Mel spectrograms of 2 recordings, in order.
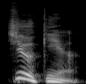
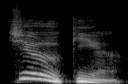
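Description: First: The phrase is said at normal conversational speed. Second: The phrase is said slowly and deliberately. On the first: "First natural speed" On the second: "and then slowly"

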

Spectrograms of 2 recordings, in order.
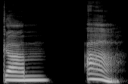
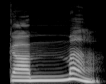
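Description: First: The syllables are separated with the M closing the first. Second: The M carries over to start the second syllable. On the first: The speaker calls it wrong. "It's actually a bit difficult to pronounce it, to say it like this" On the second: The speaker calls it right. "we take the M ending of gam and start the next syllable with it"

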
